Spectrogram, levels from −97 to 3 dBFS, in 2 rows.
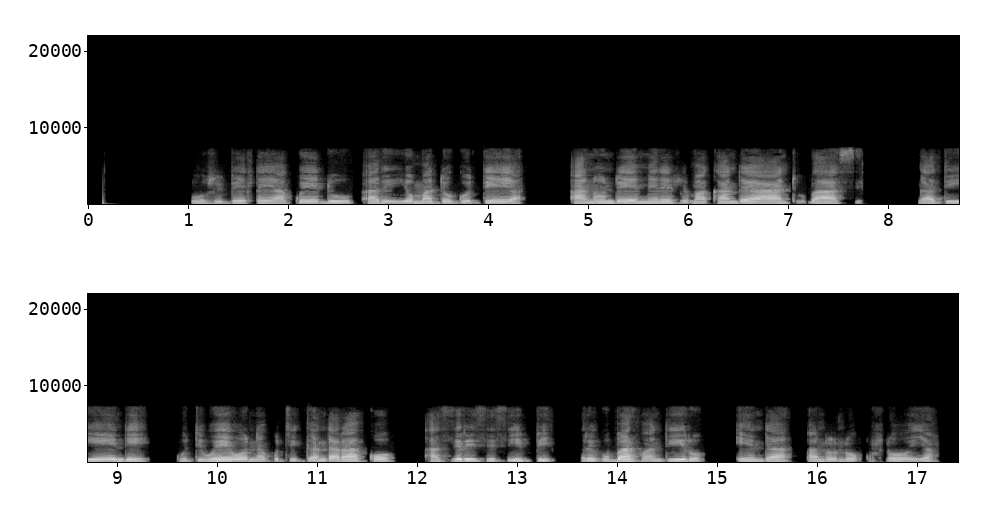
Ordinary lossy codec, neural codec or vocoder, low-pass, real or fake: AAC, 64 kbps; none; 7.2 kHz; real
